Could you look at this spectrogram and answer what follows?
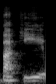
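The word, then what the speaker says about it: Boecky: hung right here, um would have said Bucky, but it's spelled b o e c k y.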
